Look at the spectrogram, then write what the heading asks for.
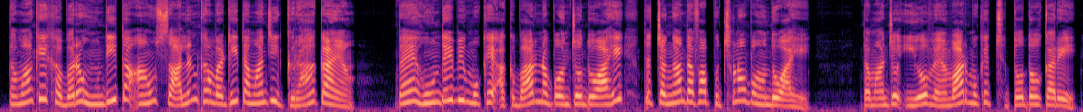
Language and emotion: Sindhi, angry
